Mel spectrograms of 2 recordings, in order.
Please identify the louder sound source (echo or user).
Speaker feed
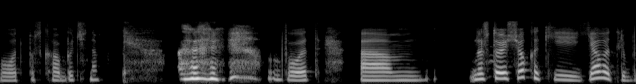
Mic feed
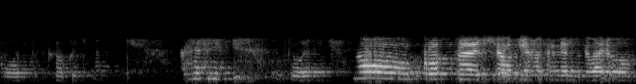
user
